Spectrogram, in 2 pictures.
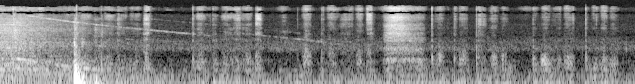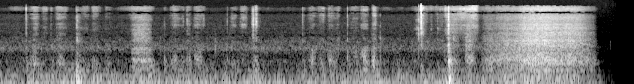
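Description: Mechanical pencil scratching across sketchbook paper in quick, light strokes, with one sharp knock about a second in. The sound stops suddenly near the end.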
